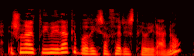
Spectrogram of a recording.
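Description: A woman with an accent from Spain chats in a dry studio sound at an average pitch. She explains in a casual, step-by-step way, tossing in little check-in questions as a radio contributor would. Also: sing-song, very fast, vocal fry, slightly rough, dry recording. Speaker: radio show contributor presenting a section.

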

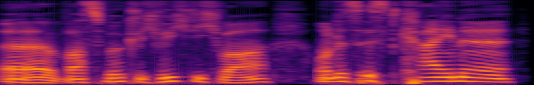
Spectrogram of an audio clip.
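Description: A man's voice: mid-range voice, moderate pace, no room sound. Enthusiastic man chatting in a dry recording. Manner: enthusiastic, chatty, detailed explaining. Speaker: guest, audio drama director. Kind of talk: casual conversational interview.

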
